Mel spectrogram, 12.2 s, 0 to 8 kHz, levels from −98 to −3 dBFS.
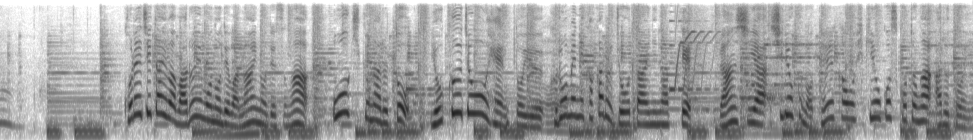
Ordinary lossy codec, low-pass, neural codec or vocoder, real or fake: Opus, 64 kbps; 7.2 kHz; none; real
